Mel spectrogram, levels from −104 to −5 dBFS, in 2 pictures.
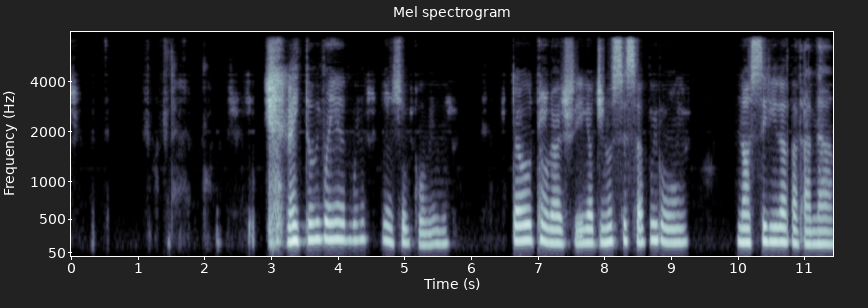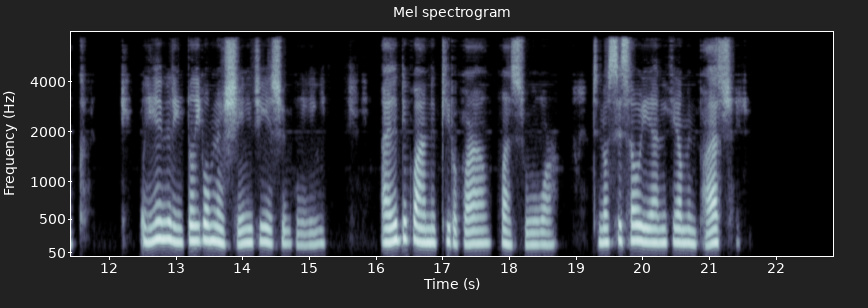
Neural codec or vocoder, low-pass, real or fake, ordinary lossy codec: codec, 16 kHz, 0.5 kbps, FunCodec, trained on LibriTTS, 25 frames a second; 7.2 kHz; fake; AAC, 48 kbps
